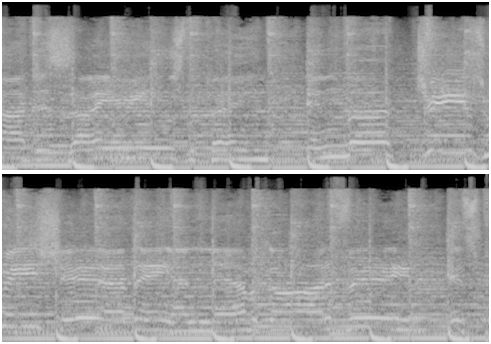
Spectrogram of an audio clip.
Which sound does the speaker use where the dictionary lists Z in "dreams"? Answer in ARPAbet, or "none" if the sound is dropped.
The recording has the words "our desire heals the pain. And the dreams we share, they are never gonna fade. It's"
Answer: Z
